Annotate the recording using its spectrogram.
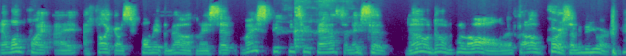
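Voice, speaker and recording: With a Northeastern US accent, a man speaks very fast, barely pausing, in a somewhat breathy voice. His pitch is fairly high, with ordinary variation. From Connecticut. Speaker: stress management author and speaker. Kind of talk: presentation.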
